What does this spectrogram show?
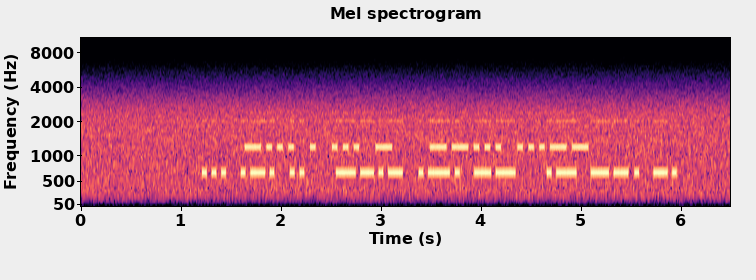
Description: Morse code, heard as two keyed tones, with radio static. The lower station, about 25 wpm, 680 Hz: SRI QRM AGN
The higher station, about 22 wpm, 1200 Hz: BEST 73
